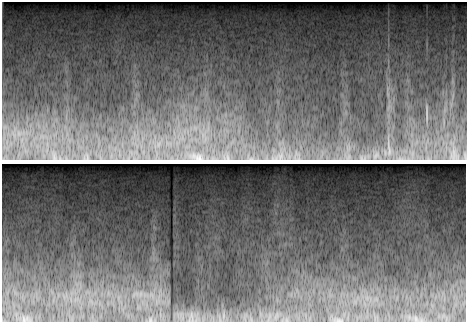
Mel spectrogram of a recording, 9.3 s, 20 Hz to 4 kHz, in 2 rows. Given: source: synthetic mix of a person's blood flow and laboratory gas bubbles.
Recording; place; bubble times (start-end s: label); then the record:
Doppler ultrasound of blood flow; subclavian vein
3.81-3.95 s: bubbles
4.21-4.56 s: bubbles
From the record:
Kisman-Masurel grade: 213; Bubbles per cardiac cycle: several, 3 to 8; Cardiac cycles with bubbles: 1 to 10%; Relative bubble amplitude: loud (0.450 to 0.775); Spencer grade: 1 (occasional bubble signal discernible with the cardiac motion signal, with majority of cardiac periods free of bubbles); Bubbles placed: anywhere in the cardiac cycle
